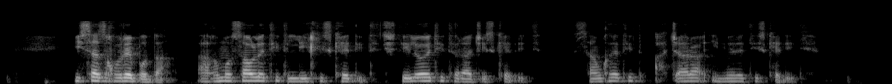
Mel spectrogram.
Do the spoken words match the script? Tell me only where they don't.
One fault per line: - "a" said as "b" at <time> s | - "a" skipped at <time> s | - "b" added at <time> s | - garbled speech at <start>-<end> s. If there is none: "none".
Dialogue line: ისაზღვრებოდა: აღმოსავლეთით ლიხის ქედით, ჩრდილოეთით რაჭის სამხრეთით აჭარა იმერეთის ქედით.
- "ქედით" added at 5.0 s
